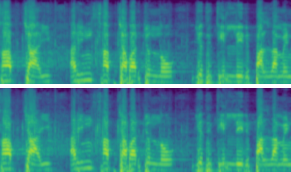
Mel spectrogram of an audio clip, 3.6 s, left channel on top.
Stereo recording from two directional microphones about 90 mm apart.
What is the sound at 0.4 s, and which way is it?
A man's voice, 30° left (ahead or behind).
